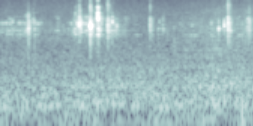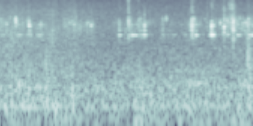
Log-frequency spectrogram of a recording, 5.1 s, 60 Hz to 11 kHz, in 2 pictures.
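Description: A hanging nut shell waterfall shaker, made of dark hollow shells strung on white cord, is shaken and its strands are stroked with fingertips and nails. Soft, dry clicks and light rattles come in scattered bursts, centred around 3.7 kHz with a bright edge and almost no low end. The loudest clusters fall near the first second and again just past two seconds, then thin out to sparse, quiet taps.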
